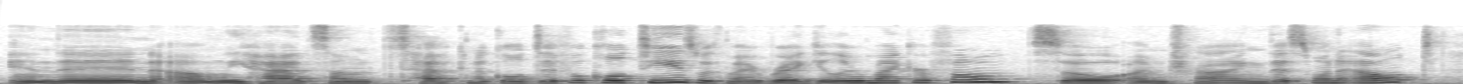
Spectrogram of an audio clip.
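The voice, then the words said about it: Strained, under-the-weather voice. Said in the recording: “my voice is a little bit under the weather... my voice decided to take a break... I apologize if I sound different”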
